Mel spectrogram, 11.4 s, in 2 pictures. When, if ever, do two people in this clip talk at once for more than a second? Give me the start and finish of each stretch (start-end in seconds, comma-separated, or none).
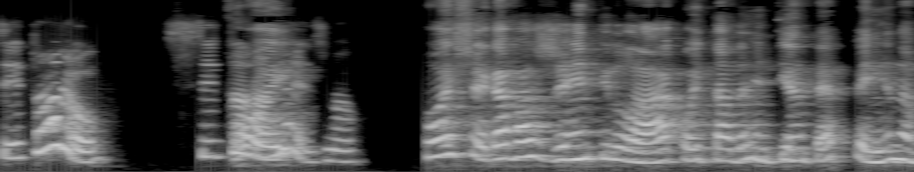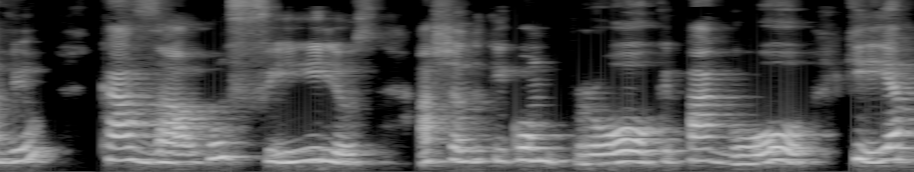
none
